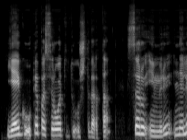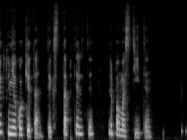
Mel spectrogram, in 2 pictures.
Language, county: Lithuanian, Marijampolė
